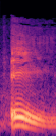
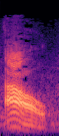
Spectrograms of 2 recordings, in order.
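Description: First: The vowel is said like an 'ei' sound. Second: The vowel is said as 'au'. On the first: "much more like a tsere type sound" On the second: "They don't say o, they say au"

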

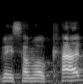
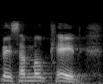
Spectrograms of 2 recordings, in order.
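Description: First: The last syllable has an 'ah' vowel. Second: The last syllable has an 'eh' vowel. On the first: The speaker calls it wrong. "I kept on mispronouncing it as Beis Hamokad" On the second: The speaker calls it right. "It's Beis Hamoked"

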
